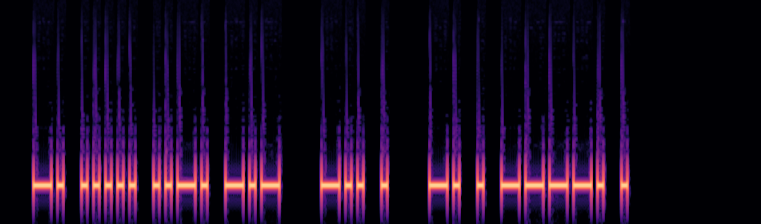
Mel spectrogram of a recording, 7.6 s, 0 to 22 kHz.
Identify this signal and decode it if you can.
Morse code, heard as a keyed tone, about 20 wpm, 700 Hz. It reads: N5FK DE NE9E
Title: USA Callsign DE Callsign - 4 Characters - 20wpm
